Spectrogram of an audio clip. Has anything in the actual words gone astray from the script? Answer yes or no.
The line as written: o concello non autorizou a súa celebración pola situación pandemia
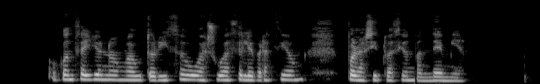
no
